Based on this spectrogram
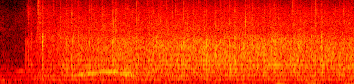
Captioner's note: applause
